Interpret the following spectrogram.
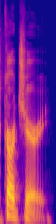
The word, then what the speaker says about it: Careri: It's Careri. It's Carcherry. Oh, I still don't feel comfortable saying it. Yeah, it's Kerry. Yeah, it's Carcherry. I thought it was Kietti.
